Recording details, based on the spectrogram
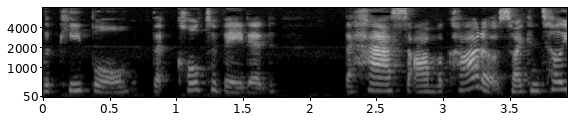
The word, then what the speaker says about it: Hass: Oftentimes people say Haas, but it's actually Hass.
